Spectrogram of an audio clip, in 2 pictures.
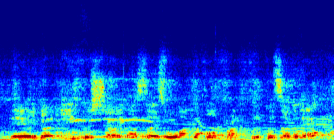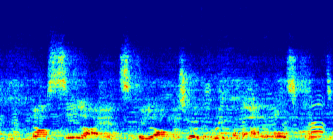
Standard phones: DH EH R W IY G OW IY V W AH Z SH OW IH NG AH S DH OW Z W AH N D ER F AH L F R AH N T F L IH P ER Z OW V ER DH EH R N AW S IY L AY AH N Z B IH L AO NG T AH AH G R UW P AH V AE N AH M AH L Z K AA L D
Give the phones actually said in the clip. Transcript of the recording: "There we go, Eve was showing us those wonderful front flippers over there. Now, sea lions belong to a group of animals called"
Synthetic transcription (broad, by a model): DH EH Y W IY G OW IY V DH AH SH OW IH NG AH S DH OW Z W AH N D ER F AH L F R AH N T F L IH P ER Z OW V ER DH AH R N AW S IY L AY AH N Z B IH L AO NG T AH AH G R UW P AH V AE N AH M AH L Z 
